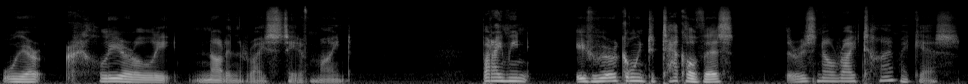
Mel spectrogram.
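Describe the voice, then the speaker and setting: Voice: medium pitch, expressive, slow. A voice actor playing an upset, caring live-in partner in an intimate audio roleplay, emotional and pleading. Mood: apologetic, sad. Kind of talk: intimate ASMR roleplay voice acting, one side of dialogue.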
